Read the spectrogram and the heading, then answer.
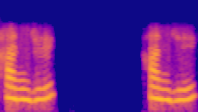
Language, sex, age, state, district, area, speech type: Punjabi, female, 18-30, Punjab, Fazilka, rural, conversation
